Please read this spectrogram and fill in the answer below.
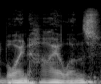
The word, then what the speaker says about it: Boyne Highlands: Is this some huge plaque at the country club in Boyne Highland? Is that where your ring is? – Where is it? – First of all, it's pronounced Boyne Highlands.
